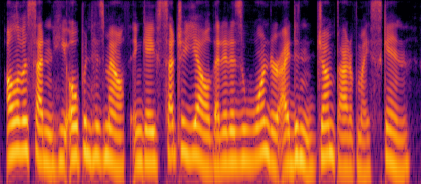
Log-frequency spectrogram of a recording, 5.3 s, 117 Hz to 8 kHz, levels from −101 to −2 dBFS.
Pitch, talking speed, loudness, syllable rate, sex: 200 Hz, 285 wpm, -19 LUFS, 5.8 syllables/s, female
